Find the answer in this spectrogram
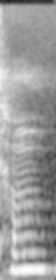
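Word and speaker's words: thumb: तो इसे थंब पढ़ते हैं। बी यहां पे साइलेंट होता है थंब।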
